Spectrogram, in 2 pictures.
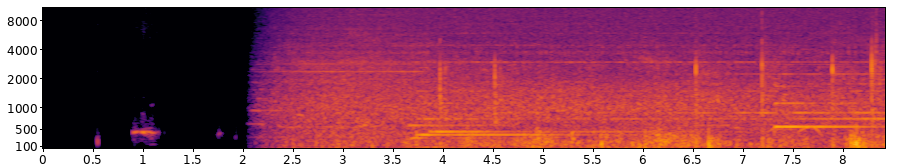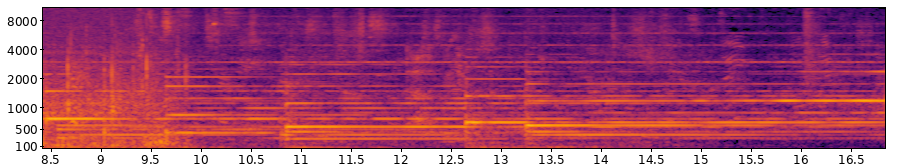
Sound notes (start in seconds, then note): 7.8 dramatic music; 7.8 people chattering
